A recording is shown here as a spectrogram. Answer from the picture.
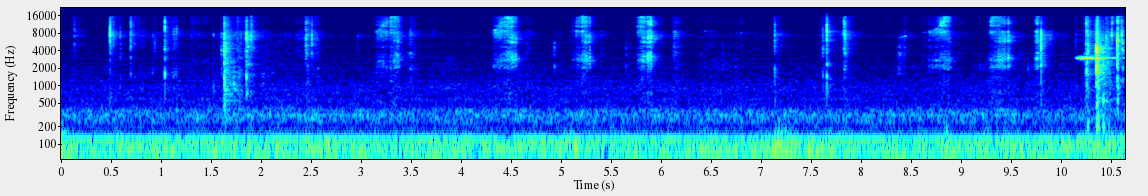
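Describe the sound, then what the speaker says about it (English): Scissors snip around a craft embellishment in a series of irregular close, crisp cuts over a steady low background hum. "I'm just gonna lay it on there and then I'll cut around."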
